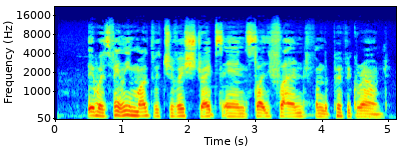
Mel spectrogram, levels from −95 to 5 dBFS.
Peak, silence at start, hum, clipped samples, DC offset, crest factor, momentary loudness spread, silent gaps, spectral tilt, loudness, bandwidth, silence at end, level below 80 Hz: -2 dBFS; 0.5 s; none; under 0.1%; under 0.1%; 14 dB; 8 LU; none; -4.5 dB/octave; -16 LUFS; 14 kHz; 0.2 s; -54 dBFS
